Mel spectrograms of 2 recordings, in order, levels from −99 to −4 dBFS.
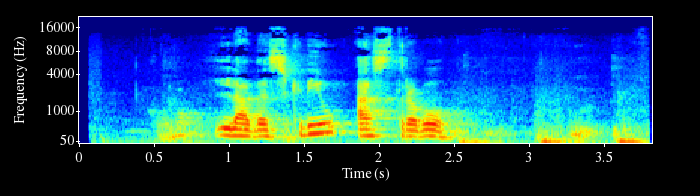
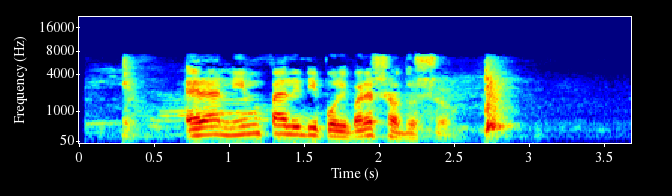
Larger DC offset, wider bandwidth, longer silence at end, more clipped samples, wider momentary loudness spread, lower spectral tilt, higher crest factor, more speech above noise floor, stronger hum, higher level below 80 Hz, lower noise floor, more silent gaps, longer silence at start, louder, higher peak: neither; first, 16 kHz vs 7.6 kHz; second, 0 s vs 0.8 s; neither; about the same, 19 LU vs 21 LU; first, -5.5 dB/octave vs -4 dB/octave; about the same, 18 dB vs 18 dB; second, 26 dB vs 51 dB; neither; first, -42 dBFS vs -62 dBFS; second, -50 dBFS vs -68 dBFS; neither; first, 0.5 s vs 0.3 s; second, -24 LUFS vs -17 LUFS; second, -8 dBFS vs -2 dBFS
